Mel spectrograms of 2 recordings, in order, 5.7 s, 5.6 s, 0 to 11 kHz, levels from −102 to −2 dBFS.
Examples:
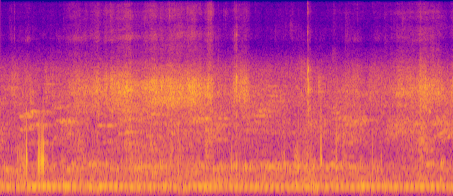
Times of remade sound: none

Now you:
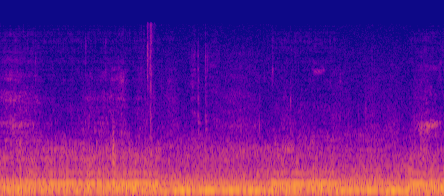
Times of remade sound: 0.0-2.0 (vocoder, HiFi-GAN); 3.4-4.2; 5.1-5.6

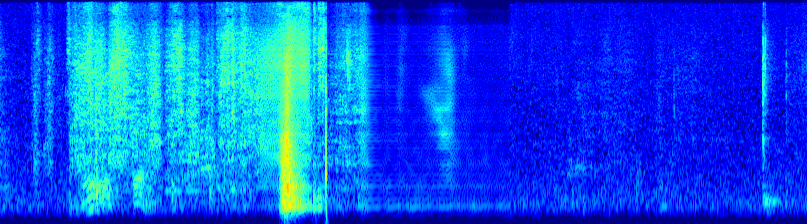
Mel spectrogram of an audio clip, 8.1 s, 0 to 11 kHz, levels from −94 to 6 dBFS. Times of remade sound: 2.6-3.1 (vocoder, Vocos); 3.6-5.1

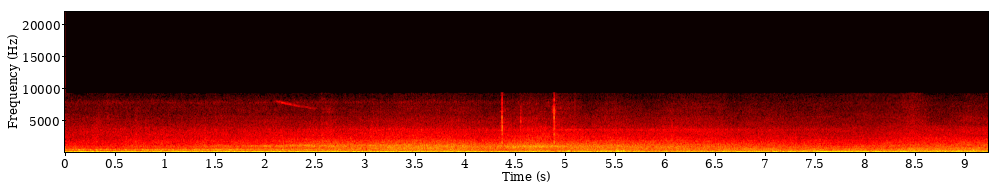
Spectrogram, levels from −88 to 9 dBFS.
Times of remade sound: 7.8-8.4 (vocoder, Vocos)

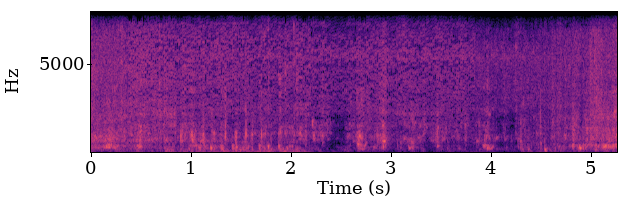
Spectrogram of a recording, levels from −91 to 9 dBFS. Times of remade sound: 0.0-2.0 (codec, DAC); 2.7-3.8; 4.5-5.3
